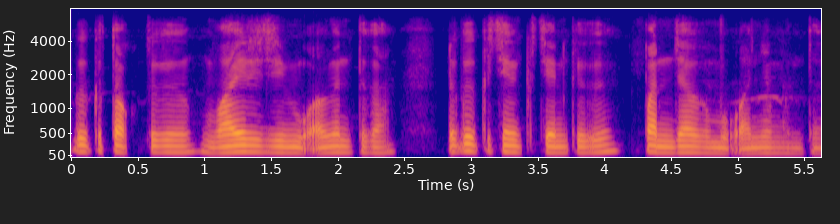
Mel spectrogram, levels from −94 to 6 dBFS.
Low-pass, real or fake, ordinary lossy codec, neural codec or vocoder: 7.2 kHz; real; Opus, 32 kbps; none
